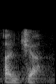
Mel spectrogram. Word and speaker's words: Aja: He's Aja, unborn. A-J-A. That's how you spell it. Aja. – That's good. – Ja means? – Ja. – Born. – Birth. – A-J-A. A-J-A means not.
